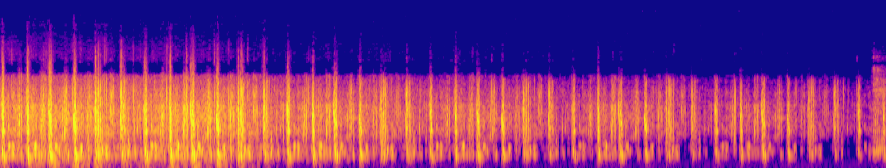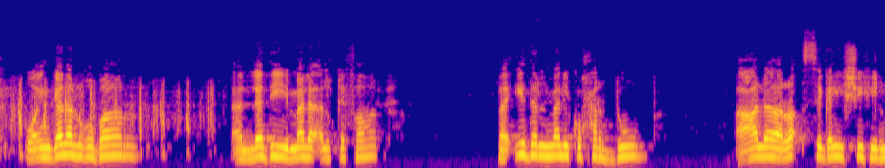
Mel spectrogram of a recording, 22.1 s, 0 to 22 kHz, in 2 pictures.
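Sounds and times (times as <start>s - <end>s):
galloping hooves of horses ridden by approaching horsemen: 0.0s - 14.2s
speech: 11.4s - 12.9s, 14.0s - 15.9s, 17.3s - 19.2s, 20.3s - 22.1s.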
